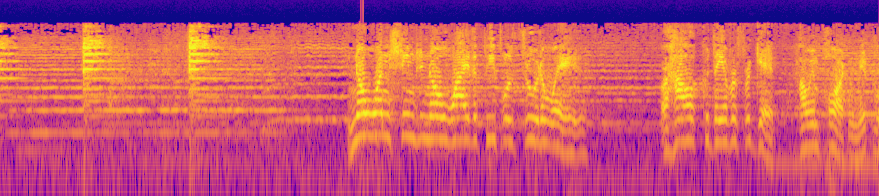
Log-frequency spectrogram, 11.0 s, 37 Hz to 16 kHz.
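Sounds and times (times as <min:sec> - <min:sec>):
old rusty bell clanging: 0:00.0 - 0:05.0
speech: 0:04.4 - 0:07.4, 0:08.2 - 0:10.9.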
